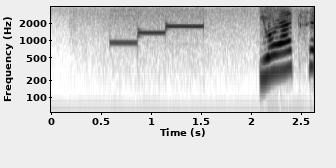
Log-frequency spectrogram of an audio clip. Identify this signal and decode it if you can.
Special information tone, with speech.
